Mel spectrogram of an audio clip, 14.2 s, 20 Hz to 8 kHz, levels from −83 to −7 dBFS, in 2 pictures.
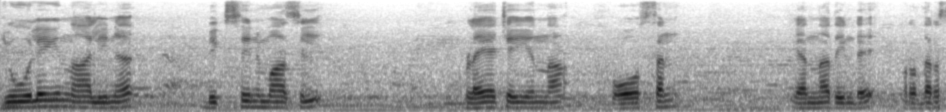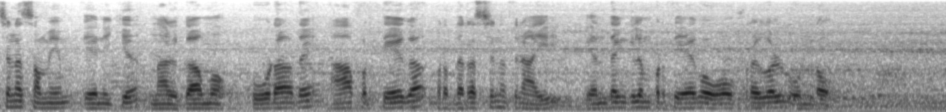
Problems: constant background noise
